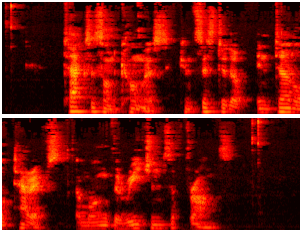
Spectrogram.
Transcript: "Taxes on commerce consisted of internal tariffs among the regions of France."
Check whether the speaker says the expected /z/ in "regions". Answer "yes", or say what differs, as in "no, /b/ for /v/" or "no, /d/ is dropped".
yes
